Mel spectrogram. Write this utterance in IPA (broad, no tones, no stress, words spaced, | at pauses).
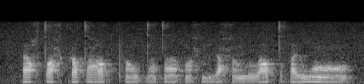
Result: aħtˤaħkotˤʕɘtˤ pʰɔ̃wdãtˤɔ̃ ʔɔ̃ħmiə̯ħõlotˤ | ɘ wɔ̃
